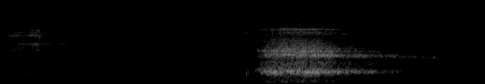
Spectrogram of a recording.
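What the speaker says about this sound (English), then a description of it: "Just breathe in your mouth. Hold it for a couple of seconds and let it out your nose." Two audible breaths: a short inhale through the mouth, a pause, then a longer, louder exhale through the nose, close and soft with no talking.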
